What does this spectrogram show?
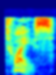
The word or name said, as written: twice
